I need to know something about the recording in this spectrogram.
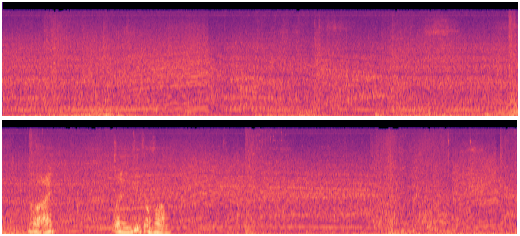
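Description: A racing car engine roars and revs steadily up and down.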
